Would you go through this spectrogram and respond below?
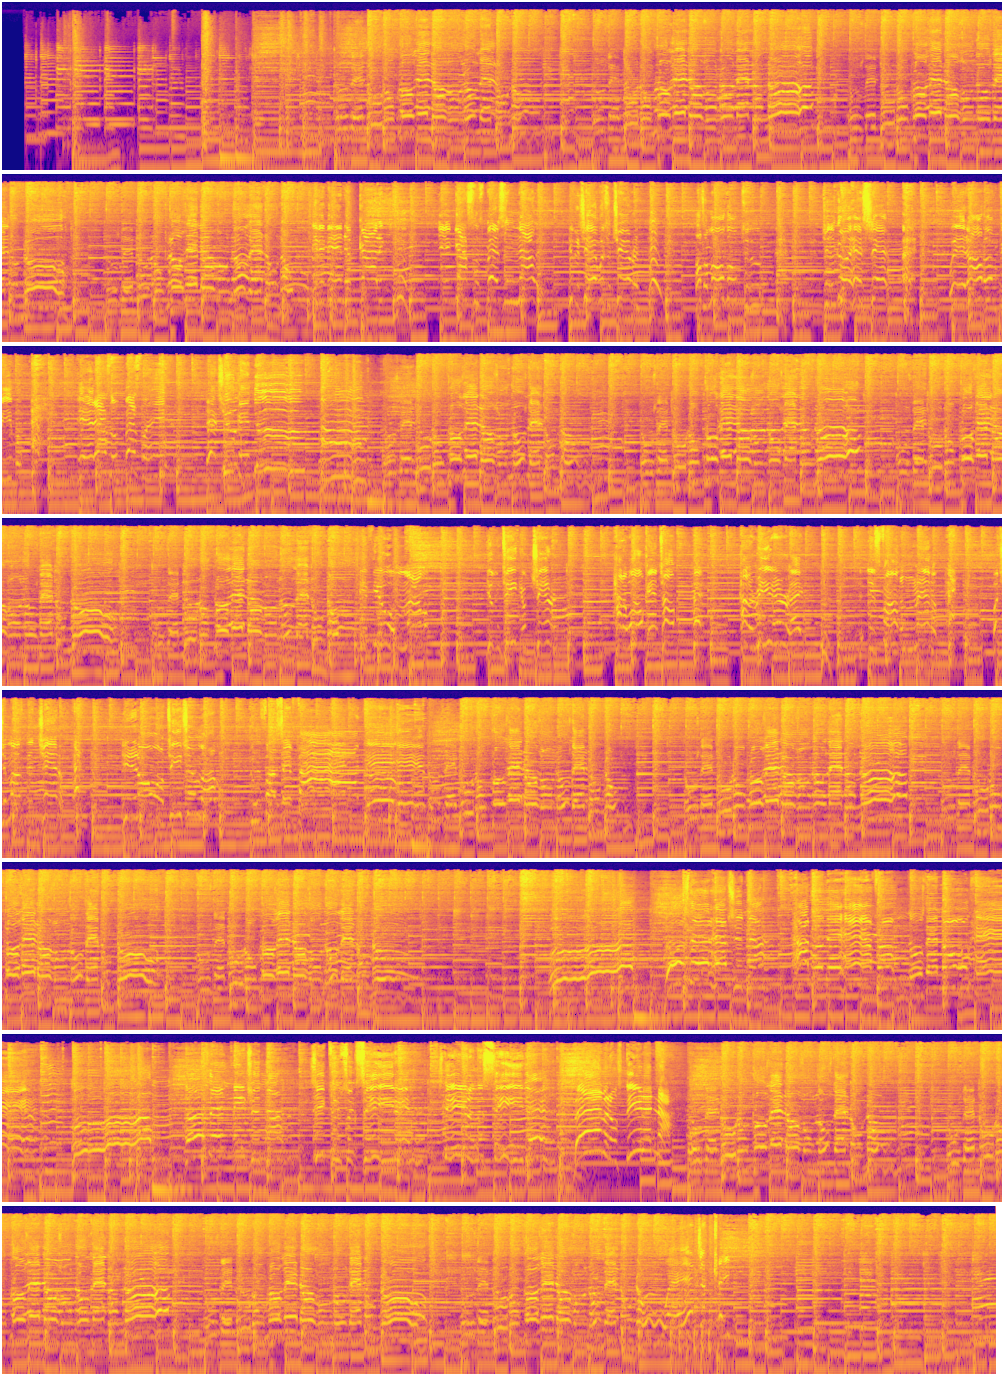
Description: Some casually rendered yet solid wisdom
